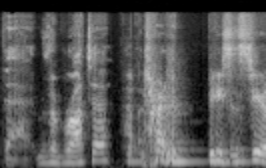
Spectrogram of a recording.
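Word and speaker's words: Vrbada: I think it's Verbata, no? Yeah, it's Verbata.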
